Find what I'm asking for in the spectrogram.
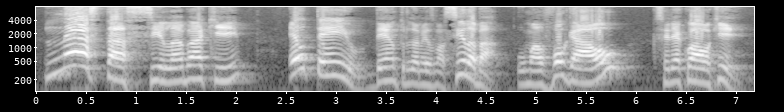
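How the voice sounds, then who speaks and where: A male teacher explains grammar in a lively, animated way. His pitch swings widely as he stretches key words slowly for emphasis. He often asks himself questions and answers them.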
